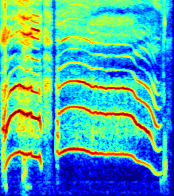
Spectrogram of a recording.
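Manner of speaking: high, loud shrieking "Ah!"; terrified scream. Acted. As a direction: scream in fright at the thunder. Screams at thunder in storm.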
